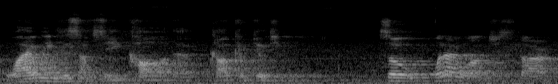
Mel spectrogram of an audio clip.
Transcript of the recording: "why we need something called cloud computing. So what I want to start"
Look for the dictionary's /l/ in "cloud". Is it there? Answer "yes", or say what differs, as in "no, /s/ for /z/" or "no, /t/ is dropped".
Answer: no, /l/ is dropped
